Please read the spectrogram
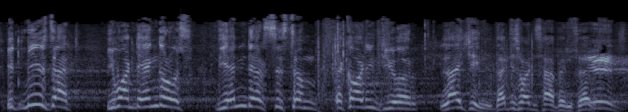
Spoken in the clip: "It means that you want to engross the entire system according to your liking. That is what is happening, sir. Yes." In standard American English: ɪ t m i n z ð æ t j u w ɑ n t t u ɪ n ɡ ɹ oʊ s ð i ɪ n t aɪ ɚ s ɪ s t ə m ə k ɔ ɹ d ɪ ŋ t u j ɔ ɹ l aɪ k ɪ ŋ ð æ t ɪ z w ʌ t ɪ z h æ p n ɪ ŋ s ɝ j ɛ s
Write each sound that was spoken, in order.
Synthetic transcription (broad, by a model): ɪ t m i n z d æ t j u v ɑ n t t u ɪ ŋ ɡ ɹ oʊ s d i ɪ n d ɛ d s ɪ s t ə m ə k ɔ ɹ d ɪ ŋ t u j ɔ ɹ l aɪ k ɪ ŋ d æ t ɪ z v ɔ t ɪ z h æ p ɪ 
